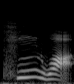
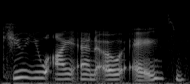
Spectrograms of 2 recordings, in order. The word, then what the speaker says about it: quinoa: it's more like a fluffy grain so it's quinoa q-u-i-n-o-a it's one of those things that are mispronounced all the time again quinoa and so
